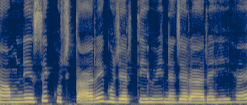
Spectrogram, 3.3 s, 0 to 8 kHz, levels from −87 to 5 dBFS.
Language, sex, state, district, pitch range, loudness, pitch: Hindi, female, Jharkhand, Ranchi, 235-275 Hz, -16 LUFS, 245 Hz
